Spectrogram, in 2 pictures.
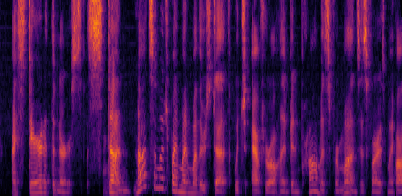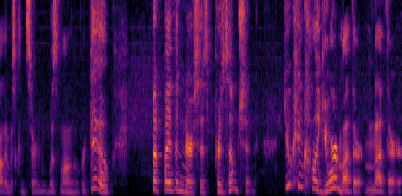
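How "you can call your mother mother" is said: sharp snapping voice with swinging pitch. A daughter answers the nurse who called her mother 'mother', snapped. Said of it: "I snapped".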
